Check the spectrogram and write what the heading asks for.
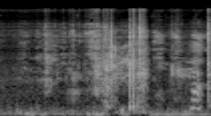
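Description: A skateboard's deck and wheels clacking several times on concrete about a second in as a flat-ground trick is landed and ridden away. A short high-pitched call comes right at the end.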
